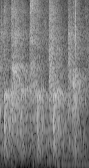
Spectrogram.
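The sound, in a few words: applause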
